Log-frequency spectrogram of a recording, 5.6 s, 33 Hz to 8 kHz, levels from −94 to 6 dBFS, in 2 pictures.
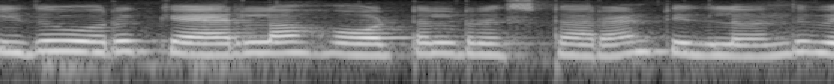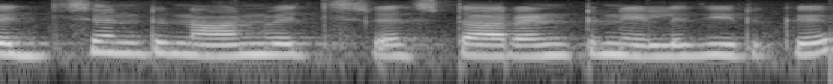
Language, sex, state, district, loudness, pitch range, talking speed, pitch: Tamil, female, Tamil Nadu, Namakkal, -17 LUFS, 220-250 Hz, 140 wpm, 230 Hz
